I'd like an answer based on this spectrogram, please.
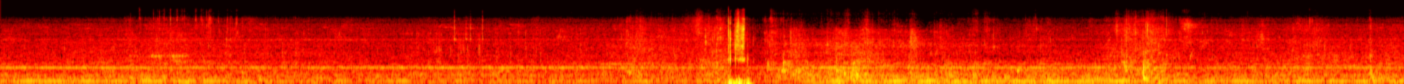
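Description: Steady rush of spillway water around a kayak, over a constant low hum, while a small channel catfish is reeled in. About seven seconds in there is one sudden loud splash and knock as the fish is lifted to the kayak.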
